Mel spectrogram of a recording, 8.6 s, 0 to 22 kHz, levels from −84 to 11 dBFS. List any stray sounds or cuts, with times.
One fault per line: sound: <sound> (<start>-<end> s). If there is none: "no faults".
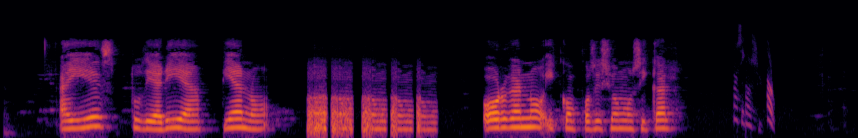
sound: laugh (3.1-4.4 s)
sound: chirp (7.3-7.8 s)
